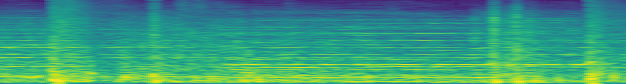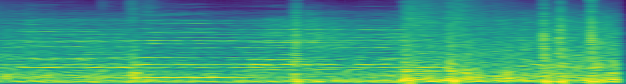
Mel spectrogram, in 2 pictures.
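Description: Aerial fireworks shells bursting: a series of sharp bangs, bunched closer together near the end, over background music.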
